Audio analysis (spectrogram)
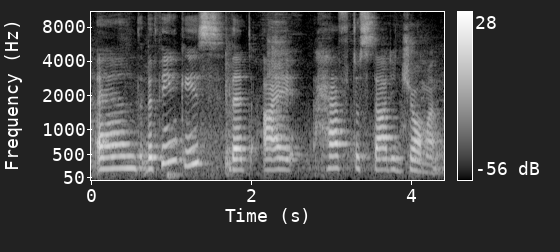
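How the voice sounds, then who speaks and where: Slow, echoey Ukrainian-accented woman lecturing. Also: on the high side, expressive. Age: middle-aged. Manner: halting, hesitant non-native phrasing with frequent searching for words. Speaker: dermatologist lecturer. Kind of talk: introductory medical lecture to an audience. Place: indoor lecture room. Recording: echoey room with faint background noise.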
